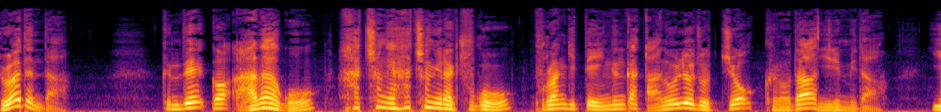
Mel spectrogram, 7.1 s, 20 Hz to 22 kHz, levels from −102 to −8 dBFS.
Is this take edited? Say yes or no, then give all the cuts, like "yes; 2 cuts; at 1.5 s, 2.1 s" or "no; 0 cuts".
yes; 6 cuts; at 1.6 s, 2.5 s, 3.4 s, 3.9 s, 4.9 s, 6.1 s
